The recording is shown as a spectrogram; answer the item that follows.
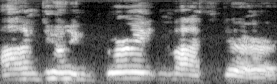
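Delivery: slow, dutiful zombie servant voice. Playing a zombie answering its master, in a zombie servant voice. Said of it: "you had a different voice and all of a sudden".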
